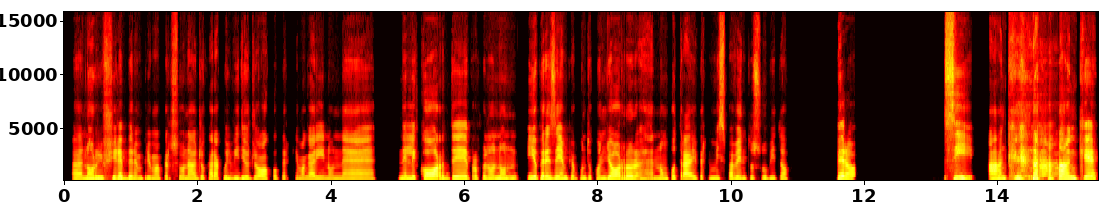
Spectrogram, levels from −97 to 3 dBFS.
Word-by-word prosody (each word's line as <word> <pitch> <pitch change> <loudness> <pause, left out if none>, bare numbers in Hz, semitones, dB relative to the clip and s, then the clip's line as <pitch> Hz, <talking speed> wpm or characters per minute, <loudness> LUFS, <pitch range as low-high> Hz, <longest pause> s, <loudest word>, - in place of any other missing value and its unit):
uhm, 165 -1 -2
non 195 +1 0
riuscirebbero 195 -1 -2
in 180 - -8
prima 170 -2 -7
persona 170 0 -7
a - - -4
giocare 170 -1 -5
a - - -8
quel 170 0 -7
videogioco, 170 0 -4
perché, 160 +1 -17
magari, 165 0 -6
non 160 0 -10
è 155 0 -4 0.4
nelle 175 -1 -2
corde 180 -2 +3
proprio 175 +2 -7
no 175 - -2
non 185 -2 -3
io, 245 +4 +1
per 200 -6 +1
esempio, 185 +1 0
appunto, 180 -1 -9
con 175 -1 -9
gli 175 +1 -4
horror, 185 +1 +3 0.2
eh, - - -8
non 175 +1 -6
potrei 165 -4 0
perché 170 +2 -14
mi 175 0 -5
spavento 180 -1 -5
subito 165 0 -9 0.7
però 290 -3 +5 1.4
Sì, 230 -9 +3 0.2
anche, 210 +2 +3 0.6
anche 255 +5 +7
175 Hz, 145 wpm, -21 LUFS, 170-190 Hz, 1.4 s, anche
